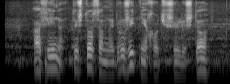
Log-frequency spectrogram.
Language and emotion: Russian, sad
